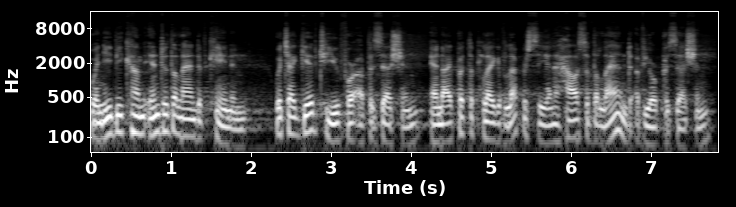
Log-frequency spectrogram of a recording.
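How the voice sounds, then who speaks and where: An actor playing a solemn, commanding God who gives law in a dramatized scripture reading. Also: male voice, low-pitched, a little fast, lightly acted. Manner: solemn, authoritative. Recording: long cavernous reverb over music.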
